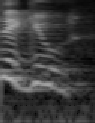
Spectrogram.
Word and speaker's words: regur: उससे क्या कहते हैं, उससे हम कहते हैं रेगर बोले फिर रेग्यूर. ठीक है, इस स्पेलिंग बस याद कर लीजिएगा, REGUR, रेग्यूर सॉइल.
